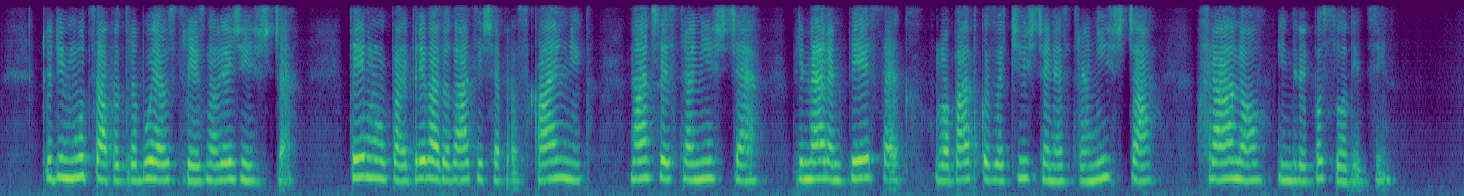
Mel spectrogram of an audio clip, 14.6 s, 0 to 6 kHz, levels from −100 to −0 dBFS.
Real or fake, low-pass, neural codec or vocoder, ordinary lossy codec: fake; 5.4 kHz; codec, 16 kHz, 2 kbps, FreqCodec, smaller model; none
